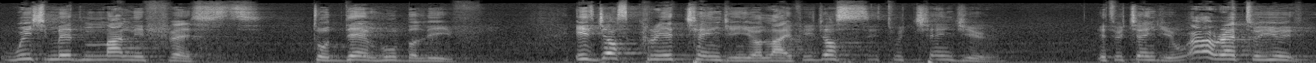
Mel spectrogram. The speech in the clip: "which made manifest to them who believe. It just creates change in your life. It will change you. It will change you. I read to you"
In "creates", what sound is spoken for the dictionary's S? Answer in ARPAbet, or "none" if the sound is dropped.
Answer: none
